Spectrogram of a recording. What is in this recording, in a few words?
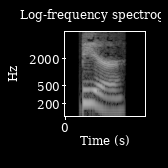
"beer", English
